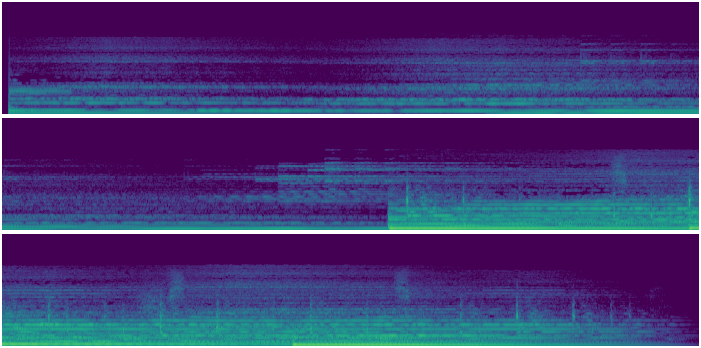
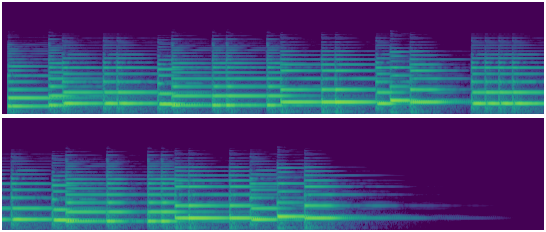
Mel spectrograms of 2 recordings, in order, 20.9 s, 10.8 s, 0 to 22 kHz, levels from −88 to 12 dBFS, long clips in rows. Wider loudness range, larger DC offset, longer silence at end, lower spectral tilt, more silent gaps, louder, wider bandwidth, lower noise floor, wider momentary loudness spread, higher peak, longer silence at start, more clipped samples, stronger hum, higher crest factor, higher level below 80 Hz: first, 17 LU vs 2 LU; neither; second, 0.6 s vs 1.8 s; first, -10 dB/octave vs -7.5 dB/octave; neither; second, -23 LUFS vs -14 LUFS; about the same, 5.6 kHz vs 5.8 kHz; second, -58 dBFS vs -84 dBFS; first, 22 LU vs 6 LU; second, -8 dBFS vs 0 dBFS; about the same, 0.05 s vs 0.05 s; neither; neither; about the same, 16 dB vs 14 dB; first, -28 dBFS vs -54 dBFS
